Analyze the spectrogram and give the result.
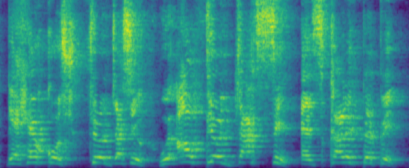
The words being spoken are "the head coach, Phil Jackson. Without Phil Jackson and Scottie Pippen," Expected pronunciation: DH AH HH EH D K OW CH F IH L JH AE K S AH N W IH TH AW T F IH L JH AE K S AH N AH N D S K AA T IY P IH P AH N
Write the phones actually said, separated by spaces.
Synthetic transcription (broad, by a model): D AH HH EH K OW S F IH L JH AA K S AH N W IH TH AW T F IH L JH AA K S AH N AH N S K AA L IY P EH P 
